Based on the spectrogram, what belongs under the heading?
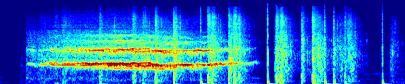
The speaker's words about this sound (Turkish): Kaçan bir otomobilin ve motosikletin gürültüsü duyuldu.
